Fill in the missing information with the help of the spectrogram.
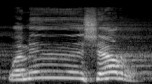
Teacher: الراء دي هتفخم وقفا لان هنسكنها قبل منها مفتوح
